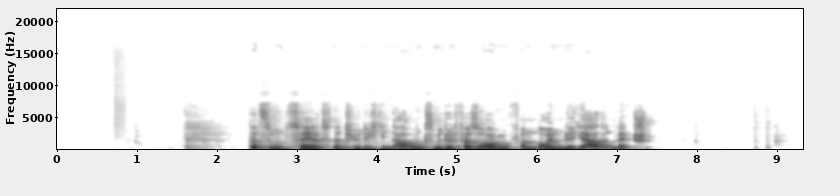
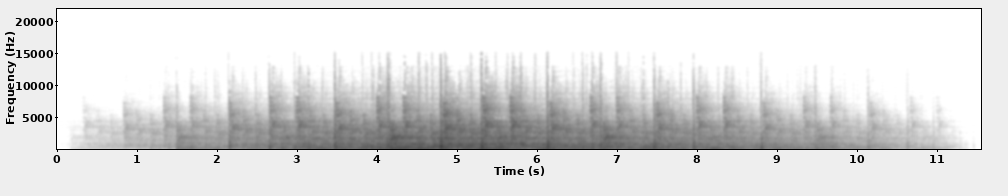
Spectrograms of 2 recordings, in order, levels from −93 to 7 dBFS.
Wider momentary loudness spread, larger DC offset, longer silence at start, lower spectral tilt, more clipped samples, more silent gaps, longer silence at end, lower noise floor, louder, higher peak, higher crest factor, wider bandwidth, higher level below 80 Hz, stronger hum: second, 11 LU vs 19 LU; neither; first, 2.4 s vs 0.85 s; first, -8.5 dB/octave vs -3 dB/octave; neither; neither; first, 1.95 s vs 1.15 s; first, -86 dBFS vs -69 dBFS; first, -23 LUFS vs -26 LUFS; about the same, -4 dBFS vs -4 dBFS; about the same, 20 dB vs 24 dB; second, 7.2 kHz vs 15 kHz; second, -68 dBFS vs -58 dBFS; neither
